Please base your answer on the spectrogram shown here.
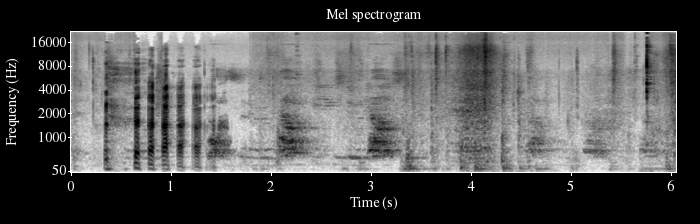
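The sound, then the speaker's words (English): A dog barks at someone leaving the house: a quick burst of sharp, repeated barks, followed by a person talking. “Hang on, that's my dog.”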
